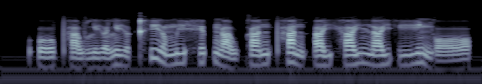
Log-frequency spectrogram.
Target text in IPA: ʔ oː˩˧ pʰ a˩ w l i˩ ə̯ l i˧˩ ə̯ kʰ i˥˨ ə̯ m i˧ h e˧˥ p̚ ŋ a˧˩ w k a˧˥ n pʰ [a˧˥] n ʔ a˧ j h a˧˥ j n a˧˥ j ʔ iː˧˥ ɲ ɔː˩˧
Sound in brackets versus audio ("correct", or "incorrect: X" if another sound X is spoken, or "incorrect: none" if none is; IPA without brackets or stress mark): incorrect: a˥˨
